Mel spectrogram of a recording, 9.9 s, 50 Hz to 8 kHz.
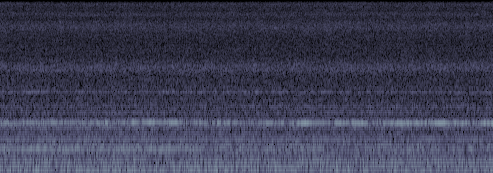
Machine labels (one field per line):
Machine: fan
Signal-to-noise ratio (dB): -6 dB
